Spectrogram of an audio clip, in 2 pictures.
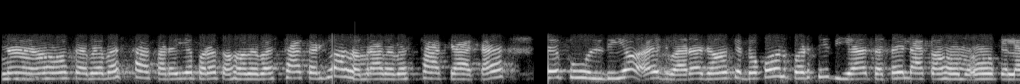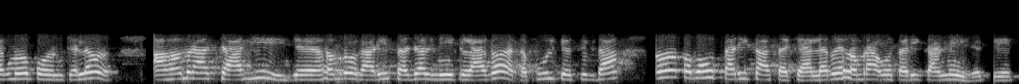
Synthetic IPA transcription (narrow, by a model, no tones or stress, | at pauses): nəəɦãkebjəbəst̪ʰakəɾəjepəɾət̪əɦãbjəβəst̪ʰakəɾijoaɦəmɾabjəβəst̪ʰakakə | sepʰuld̪ijoəid̪waɾad͡ʒəɦãked̪okɔnpəɾsid̪ʱijət̪ət̪əilakəɦəməɦãkeləɡmõponkelə̃ | aɦəmɾat͡ʃaɦid͡ʒeɦəmɾoɡaɽisəd͡ʒəlniklaɡət̪ɔpʰulkesubid̪ʱa | əɦãkəbəɦut̪ːəɾikasə̃kaləbeɦəmɾaot̪əɾikanəiɦet̪e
